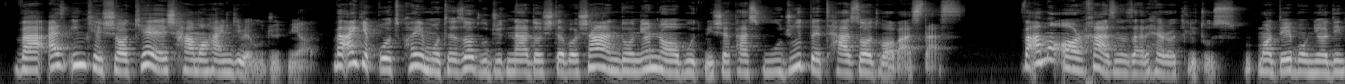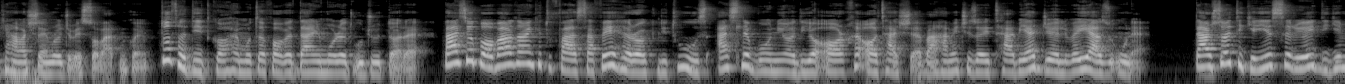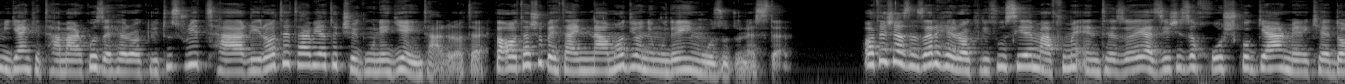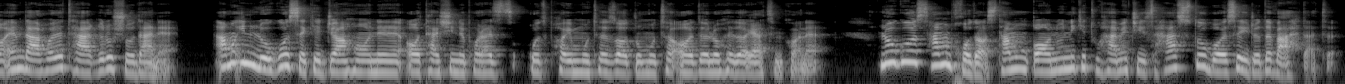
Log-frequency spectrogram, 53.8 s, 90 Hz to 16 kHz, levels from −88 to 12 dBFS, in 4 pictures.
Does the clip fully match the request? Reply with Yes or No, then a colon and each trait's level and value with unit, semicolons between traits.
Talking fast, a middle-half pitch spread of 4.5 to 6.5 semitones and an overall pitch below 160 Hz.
No: fast, 160 wpm; average, 5.1 semitones; high, 205 Hz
